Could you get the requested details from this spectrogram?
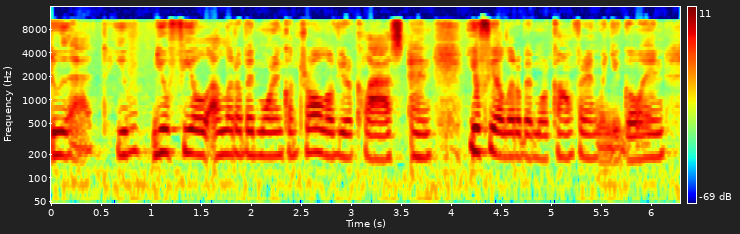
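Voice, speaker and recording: A woman with a non-native accent speaks at medium pitch in a dark, mellow tone. Her intonation is monotone and flat. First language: not English. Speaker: university transfer student. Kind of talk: testimony.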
